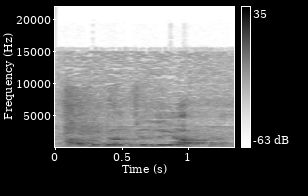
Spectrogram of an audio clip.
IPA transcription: ɑː.l b.i g.əʊ.n t.ə ð.i ɒ.p.r.ə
